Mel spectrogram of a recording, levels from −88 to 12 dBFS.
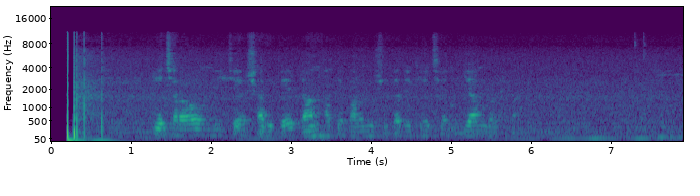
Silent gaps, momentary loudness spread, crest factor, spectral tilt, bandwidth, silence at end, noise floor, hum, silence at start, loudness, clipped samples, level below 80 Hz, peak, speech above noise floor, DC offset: none; 20 LU; 34 dB; -5.5 dB/octave; 11.5 kHz; 0 s; -53 dBFS; none; 0.2 s; -34 LUFS; under 0.1%; -48 dBFS; 0 dBFS; 16 dB; under 0.1%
